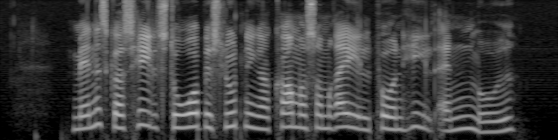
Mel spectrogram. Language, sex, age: Danish, female, 26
